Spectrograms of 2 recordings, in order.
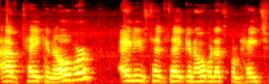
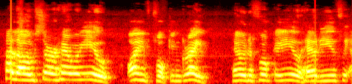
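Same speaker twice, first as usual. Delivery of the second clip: higher, louder chirpy greeting voice; mock conversation; 5 semitones higher, 4 dB louder than usual. Acting out a talk with himself on camera, higher and louder. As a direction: play a cheery stranger greeting himself. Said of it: "I'm gonna go".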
